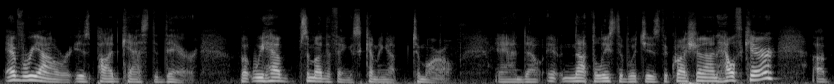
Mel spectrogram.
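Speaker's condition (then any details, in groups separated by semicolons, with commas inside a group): No condition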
